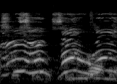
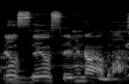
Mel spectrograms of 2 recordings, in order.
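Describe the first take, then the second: First: Much higher, playful repeat; high squeaky voice. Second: Said in the usual way. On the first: Acted.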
